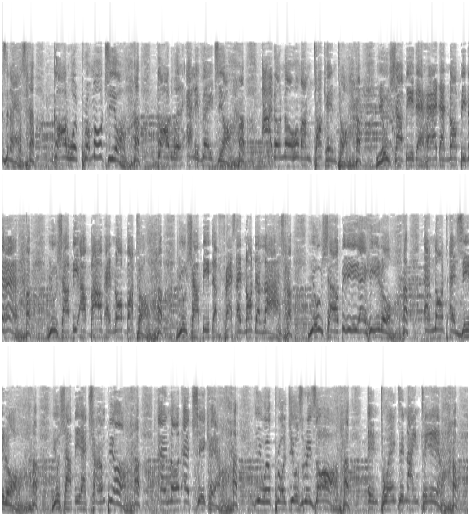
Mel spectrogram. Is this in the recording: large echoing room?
yes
